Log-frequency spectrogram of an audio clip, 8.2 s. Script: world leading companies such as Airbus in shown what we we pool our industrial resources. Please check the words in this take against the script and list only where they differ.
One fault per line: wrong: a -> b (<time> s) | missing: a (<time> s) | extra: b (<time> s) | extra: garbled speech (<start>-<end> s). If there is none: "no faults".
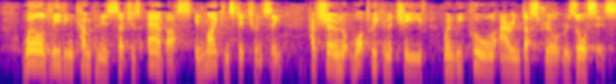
extra: my constituency have (2.7 s)
extra: can achieve when (5.0 s)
